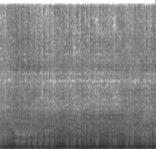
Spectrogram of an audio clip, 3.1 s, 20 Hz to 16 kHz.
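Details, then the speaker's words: Yamaha 125 enduro two-stroke with a fresh spark plug and fresh gas runs again after a little choke: a crisp, uneven crackle with throttle blips, revving freely and picking up cleanly. Normal running. "Ain't nothing sounds like a two-stroke neither."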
